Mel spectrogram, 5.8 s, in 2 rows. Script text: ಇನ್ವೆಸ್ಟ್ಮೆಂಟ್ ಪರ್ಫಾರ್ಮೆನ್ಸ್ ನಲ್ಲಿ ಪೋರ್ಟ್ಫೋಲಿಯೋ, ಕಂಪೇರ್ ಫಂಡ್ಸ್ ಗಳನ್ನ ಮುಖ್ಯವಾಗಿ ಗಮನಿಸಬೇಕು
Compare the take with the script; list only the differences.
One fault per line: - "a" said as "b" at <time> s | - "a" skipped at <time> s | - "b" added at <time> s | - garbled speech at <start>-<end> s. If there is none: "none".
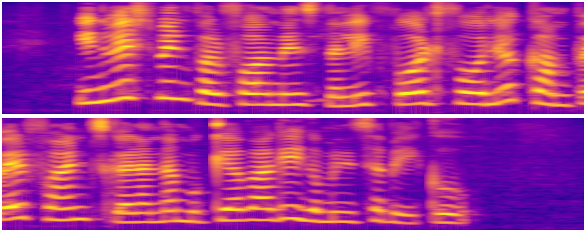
none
